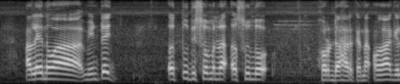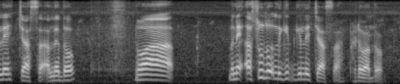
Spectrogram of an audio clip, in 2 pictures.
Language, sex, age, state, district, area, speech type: Santali, male, 45-60, Jharkhand, Seraikela Kharsawan, rural, spontaneous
